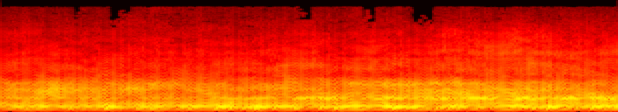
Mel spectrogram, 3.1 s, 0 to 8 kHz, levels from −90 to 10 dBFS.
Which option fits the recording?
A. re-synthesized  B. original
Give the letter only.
A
